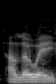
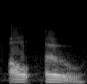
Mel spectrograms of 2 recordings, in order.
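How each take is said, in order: First: The final e is clearly sounded. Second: The final e is silent. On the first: "we do pronounce the e" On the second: "with an e not pronounced"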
